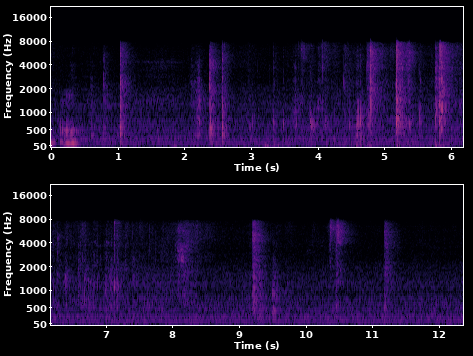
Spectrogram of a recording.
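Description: Plastic wrapping crinkles and rustles as cards are unwrapped.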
